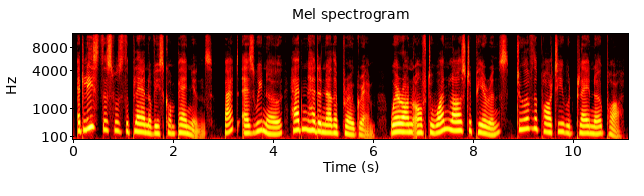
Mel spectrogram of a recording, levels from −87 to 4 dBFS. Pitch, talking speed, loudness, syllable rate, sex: 210 Hz, 160 wpm, -19 LUFS, 4.4 syllables/s, female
